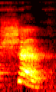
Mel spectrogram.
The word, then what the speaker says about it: chef: Now, the same consonant sound that can be pronounced in letter SH when combined together can also be pronounced in letter CH of chef.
